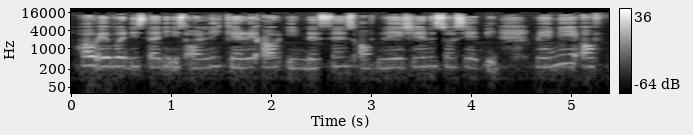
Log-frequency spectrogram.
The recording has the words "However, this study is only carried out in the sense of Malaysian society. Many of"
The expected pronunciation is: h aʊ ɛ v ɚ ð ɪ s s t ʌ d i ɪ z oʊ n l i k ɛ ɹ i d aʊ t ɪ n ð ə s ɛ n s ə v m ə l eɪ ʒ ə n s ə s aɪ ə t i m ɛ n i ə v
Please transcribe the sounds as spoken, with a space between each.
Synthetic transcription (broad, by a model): h aʊ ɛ v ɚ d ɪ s s t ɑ d i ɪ s oʊ n l i k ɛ ɹ i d aʊ t ɪ n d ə s ɛ n s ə f m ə l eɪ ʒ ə n s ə s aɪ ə t i m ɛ n i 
